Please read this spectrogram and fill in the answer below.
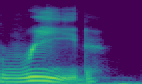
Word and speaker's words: read: Then you get the really weird ones like read. spelled the same r e a d but pronounced red in the past tricky or the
